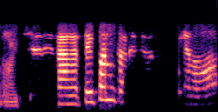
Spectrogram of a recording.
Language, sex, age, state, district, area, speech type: Tamil, female, 45-60, Tamil Nadu, Viluppuram, rural, conversation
